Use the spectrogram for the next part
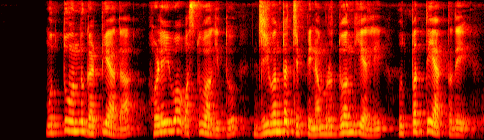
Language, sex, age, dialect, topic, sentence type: Kannada, male, 41-45, Coastal/Dakshin, agriculture, statement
